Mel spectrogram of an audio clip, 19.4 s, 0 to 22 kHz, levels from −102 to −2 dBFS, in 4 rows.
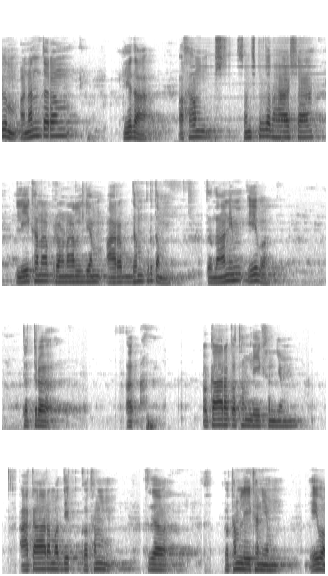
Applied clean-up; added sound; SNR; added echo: neural separator model SepFormer DNS4.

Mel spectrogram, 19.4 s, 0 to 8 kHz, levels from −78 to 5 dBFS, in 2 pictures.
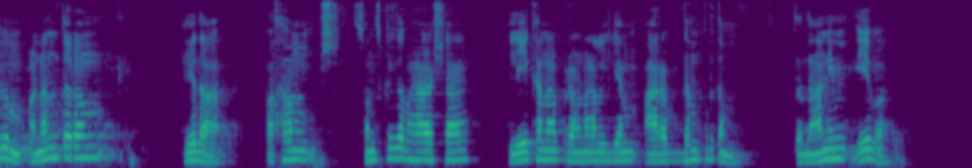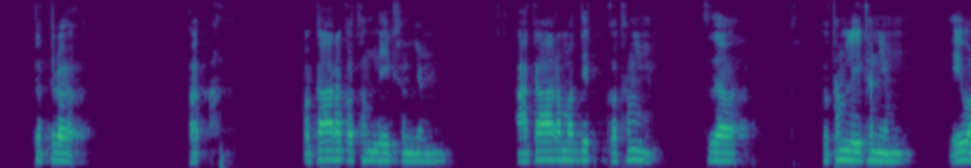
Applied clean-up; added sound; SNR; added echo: neural mask model DeepFilterNet 3.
